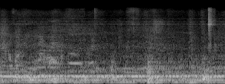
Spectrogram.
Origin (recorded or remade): remade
